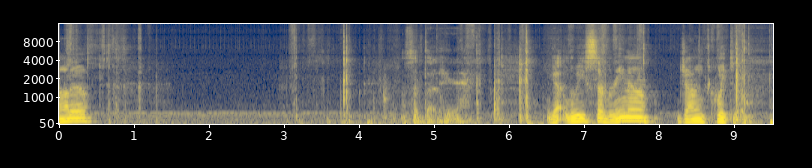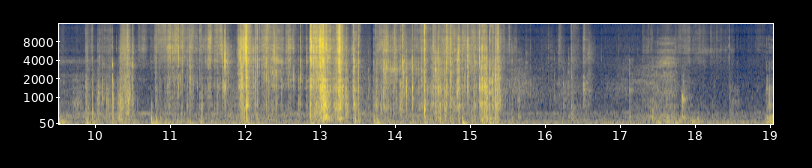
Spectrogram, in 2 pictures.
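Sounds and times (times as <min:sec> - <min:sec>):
card pack wrapper tearing: 0:10.0 - 0:15.6.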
